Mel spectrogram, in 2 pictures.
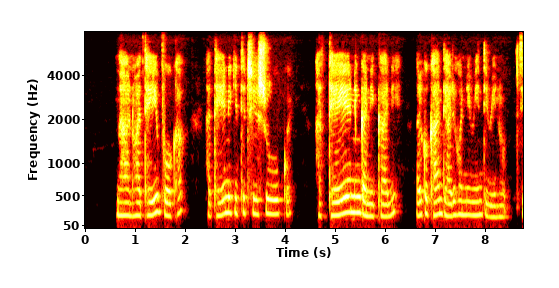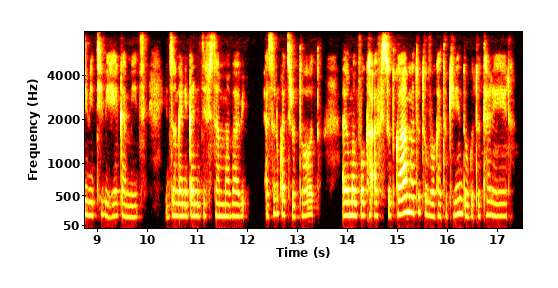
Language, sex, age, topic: Rundi, female, 18-24, agriculture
